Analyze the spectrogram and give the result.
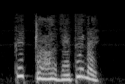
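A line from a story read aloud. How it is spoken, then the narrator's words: Shout. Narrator (Vietnamese): Tĩnh Quyền quát lên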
